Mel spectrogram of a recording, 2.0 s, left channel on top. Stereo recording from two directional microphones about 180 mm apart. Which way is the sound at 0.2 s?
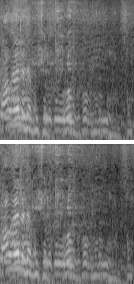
15° right (ahead or behind).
